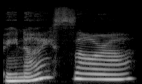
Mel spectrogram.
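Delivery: lightly voiced warning mother, lifted pitch; mother's voice. A narrator's reading. Mother in daughter's head urging manners, lightly voiced warning. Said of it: "can hear my mother's voice".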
